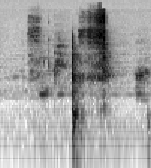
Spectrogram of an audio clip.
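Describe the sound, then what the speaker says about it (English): Excess wood filler being scraped off a piece of furniture, a few short rasping scrapes close up with one louder stroke in the middle. "you kind of want to scrape off all the extra stuff"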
